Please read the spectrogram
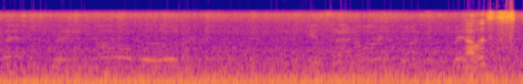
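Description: Steady low rumble of a car's cabin at speed: engine and tyres on wet pavement.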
